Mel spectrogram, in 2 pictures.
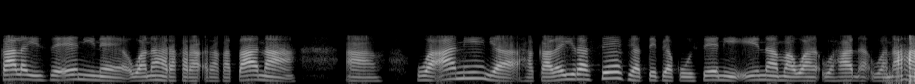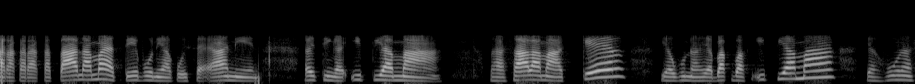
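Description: Bit errors on an ADPCM link, at a rate of about 0.7 percent, upset the decoder's step size and predictor at 8.83–9.25 s, 11.70–11.89 s and 15.55–15.60 s. Each one produces pops and rough, uneven bursts. The narrow telephone band around them comes from a 32 kbit/s G.726 link.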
